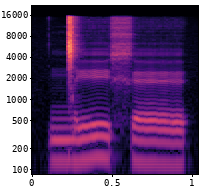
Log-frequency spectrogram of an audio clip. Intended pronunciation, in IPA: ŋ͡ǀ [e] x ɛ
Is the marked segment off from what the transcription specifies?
no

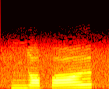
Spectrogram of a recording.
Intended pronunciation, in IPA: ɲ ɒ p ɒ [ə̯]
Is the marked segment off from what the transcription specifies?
no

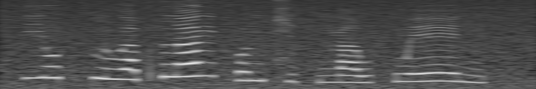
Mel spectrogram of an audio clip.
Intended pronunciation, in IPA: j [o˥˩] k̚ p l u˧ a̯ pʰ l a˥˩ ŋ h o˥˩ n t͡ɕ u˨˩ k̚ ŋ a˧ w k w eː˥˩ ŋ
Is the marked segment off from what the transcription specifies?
yes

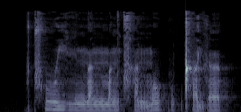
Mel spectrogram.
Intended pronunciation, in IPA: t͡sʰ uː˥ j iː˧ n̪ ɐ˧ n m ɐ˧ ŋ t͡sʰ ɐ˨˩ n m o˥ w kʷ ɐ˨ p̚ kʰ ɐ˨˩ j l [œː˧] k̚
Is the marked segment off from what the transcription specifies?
no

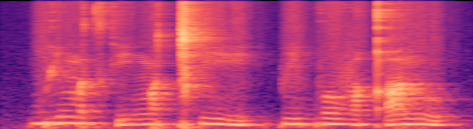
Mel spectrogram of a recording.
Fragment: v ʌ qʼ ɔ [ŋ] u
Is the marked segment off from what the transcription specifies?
yes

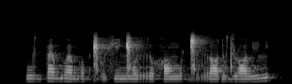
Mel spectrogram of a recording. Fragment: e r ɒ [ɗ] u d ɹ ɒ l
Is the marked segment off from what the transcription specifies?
no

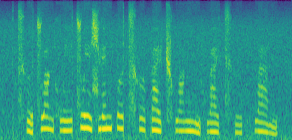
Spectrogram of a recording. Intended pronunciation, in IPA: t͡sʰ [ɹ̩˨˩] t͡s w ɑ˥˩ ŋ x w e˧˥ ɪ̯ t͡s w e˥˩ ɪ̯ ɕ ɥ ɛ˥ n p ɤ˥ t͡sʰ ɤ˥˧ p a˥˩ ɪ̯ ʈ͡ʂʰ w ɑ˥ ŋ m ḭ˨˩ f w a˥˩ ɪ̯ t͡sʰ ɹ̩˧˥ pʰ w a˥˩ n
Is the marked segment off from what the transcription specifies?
no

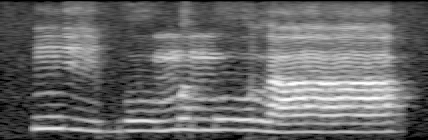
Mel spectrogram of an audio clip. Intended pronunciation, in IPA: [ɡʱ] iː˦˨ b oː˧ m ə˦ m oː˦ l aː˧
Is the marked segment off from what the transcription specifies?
yes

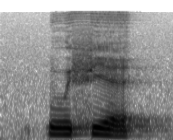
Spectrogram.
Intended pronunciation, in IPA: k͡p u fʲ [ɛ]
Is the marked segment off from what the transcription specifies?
no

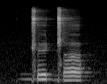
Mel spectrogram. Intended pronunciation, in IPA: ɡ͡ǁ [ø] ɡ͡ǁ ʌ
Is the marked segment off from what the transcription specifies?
no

